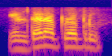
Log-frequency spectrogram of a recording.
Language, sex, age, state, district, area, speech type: Telugu, male, 18-30, Telangana, Peddapalli, rural, conversation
